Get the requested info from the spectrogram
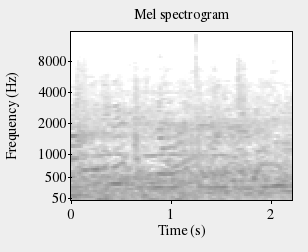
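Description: Faint, indistinct murmur of children's and adults' voices in a large hall, with a few light clicks.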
